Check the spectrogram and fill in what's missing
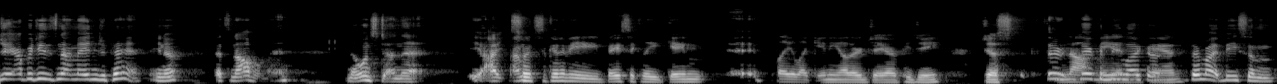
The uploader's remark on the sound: This episode was one of the first we recorded, so please be extra forgiving of the sound quality.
